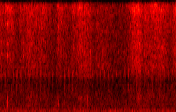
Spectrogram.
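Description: Low, steady background hiss of room tone, with a faint click just after the start.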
